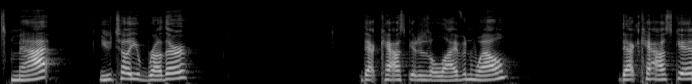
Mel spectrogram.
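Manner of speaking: munching while speaking, mouth full. Speaker answers a listener's question, talking while chewing. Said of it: "sorry, I'm munching in your ear".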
